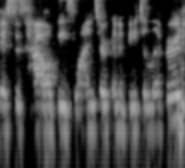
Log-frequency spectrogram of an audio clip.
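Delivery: ordinary delivery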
